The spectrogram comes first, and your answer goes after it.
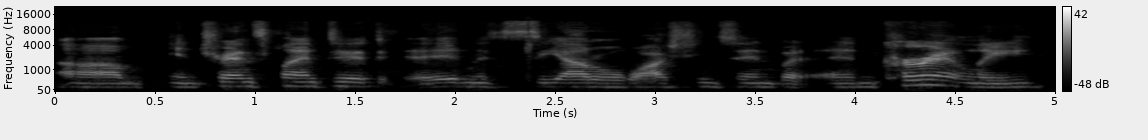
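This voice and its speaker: A woman from Hawaii with a low voice talks as a guest in a relaxed interview. She is earnest and reflective. Her video call audio sounds dry, with no room echo. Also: takes it slowly. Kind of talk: casual interview chat.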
